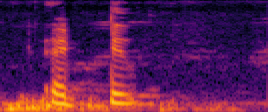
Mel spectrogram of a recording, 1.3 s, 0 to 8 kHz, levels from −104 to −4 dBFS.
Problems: constant background noise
